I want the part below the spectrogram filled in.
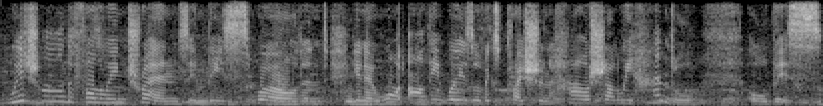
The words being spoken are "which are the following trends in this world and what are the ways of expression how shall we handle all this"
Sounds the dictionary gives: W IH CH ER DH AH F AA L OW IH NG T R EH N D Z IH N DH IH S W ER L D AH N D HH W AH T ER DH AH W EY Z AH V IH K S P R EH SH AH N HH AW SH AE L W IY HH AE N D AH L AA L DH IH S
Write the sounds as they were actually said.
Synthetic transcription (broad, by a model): W IH CH ER DH AH F AA L OW IH NG T R EH N D Z IH N DH IH S W ER L D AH N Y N W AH T ER DH AH W EY Z AH V IH K S P R EH SH AH N HH AW SH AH L W IY HH AE N D L AA L DH IH S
